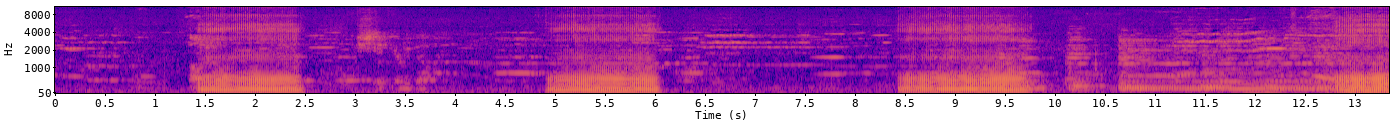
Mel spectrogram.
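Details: 5-month-old French bulldog puppy snoring: loud rattling snores about every 3.5 seconds, about 17 a minute, with quieter breathing between them.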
